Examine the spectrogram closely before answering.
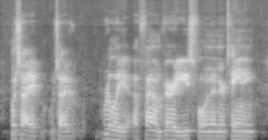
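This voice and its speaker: With an Ohio accent, a man speaks amid audible room echo and noticeable background noise. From Ohio, US. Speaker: cast iron cooking streamer. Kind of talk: live stream cooking chat. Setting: live stream. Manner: halting, many restarts and fillers.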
